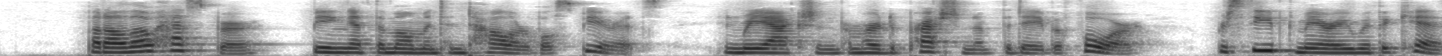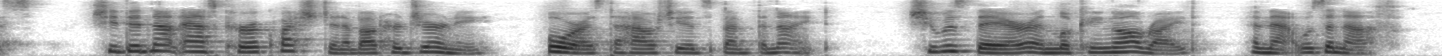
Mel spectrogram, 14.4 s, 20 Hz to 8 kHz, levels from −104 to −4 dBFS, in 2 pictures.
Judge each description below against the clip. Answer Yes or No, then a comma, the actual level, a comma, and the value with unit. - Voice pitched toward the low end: No, high, 220 Hz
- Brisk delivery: Yes, fast, 225 wpm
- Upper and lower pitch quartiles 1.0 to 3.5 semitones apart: No, average, 4.1 semitones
